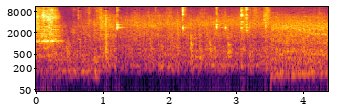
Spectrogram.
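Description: A plastic hanger clicks onto a metal rack.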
